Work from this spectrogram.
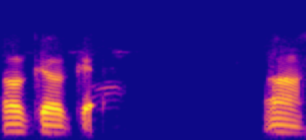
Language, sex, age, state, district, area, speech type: Malayalam, male, 30-45, Kerala, Wayanad, rural, conversation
